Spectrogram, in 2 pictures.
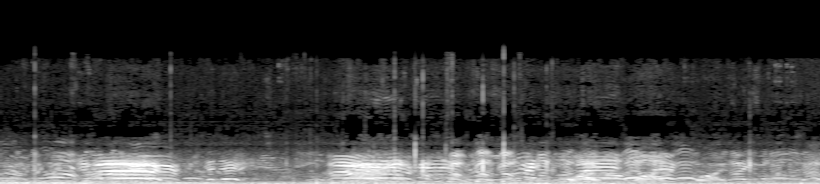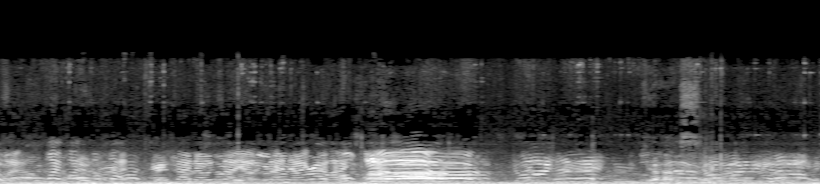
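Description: Several voices shouting and calling out at once during play, with loud shouts about a second in, near four seconds and about twelve seconds in.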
